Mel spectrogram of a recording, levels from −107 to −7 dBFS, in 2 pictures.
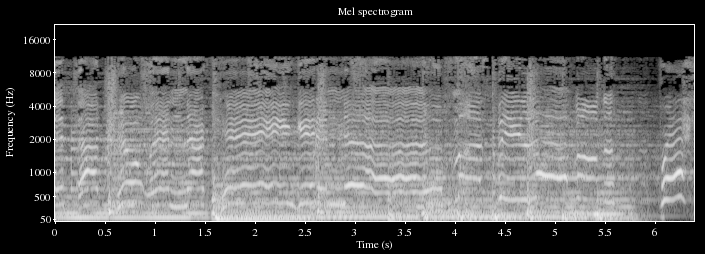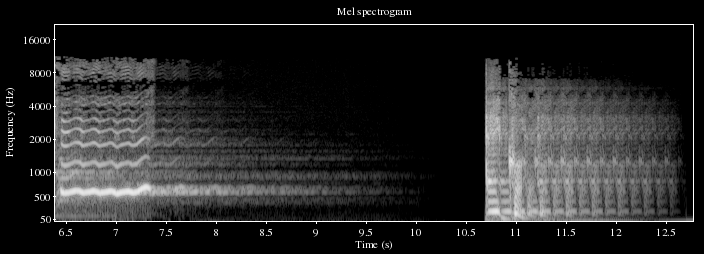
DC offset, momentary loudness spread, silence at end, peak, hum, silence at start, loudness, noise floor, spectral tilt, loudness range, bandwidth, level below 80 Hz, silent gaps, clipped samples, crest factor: under 0.1%; 11 LU; 0.95 s; -8 dBFS; none; 0 s; -21 LUFS; under -90 dBFS; -5 dB/octave; 10 LU; 11.5 kHz; -32 dBFS; 10.40-10.70 s; under 0.1%; 14 dB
